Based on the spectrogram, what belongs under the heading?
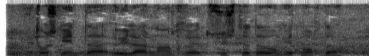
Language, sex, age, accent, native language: Uzbek, male, 18-24, Buxoro, Uzbek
